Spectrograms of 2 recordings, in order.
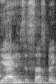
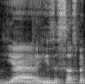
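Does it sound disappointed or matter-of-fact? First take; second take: matter-of-fact; disappointed. First: It is said plainly and matter-of-factly. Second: It is said hesitantly, sounding disappointed.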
